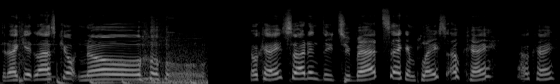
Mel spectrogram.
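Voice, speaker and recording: A young man giving excitable live commentary on his gameplay, yelping and trash-talking. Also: very high-pitched, normal speed. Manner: excitable, yelps and trash talk. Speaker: gaming youtuber. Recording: loud game music behind.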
